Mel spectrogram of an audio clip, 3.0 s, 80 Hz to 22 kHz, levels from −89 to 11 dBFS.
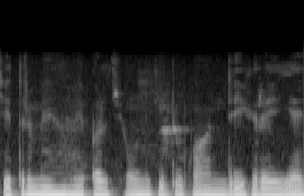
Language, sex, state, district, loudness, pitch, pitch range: Hindi, male, Uttar Pradesh, Shamli, -12 LUFS, 135 Hz, 130-140 Hz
